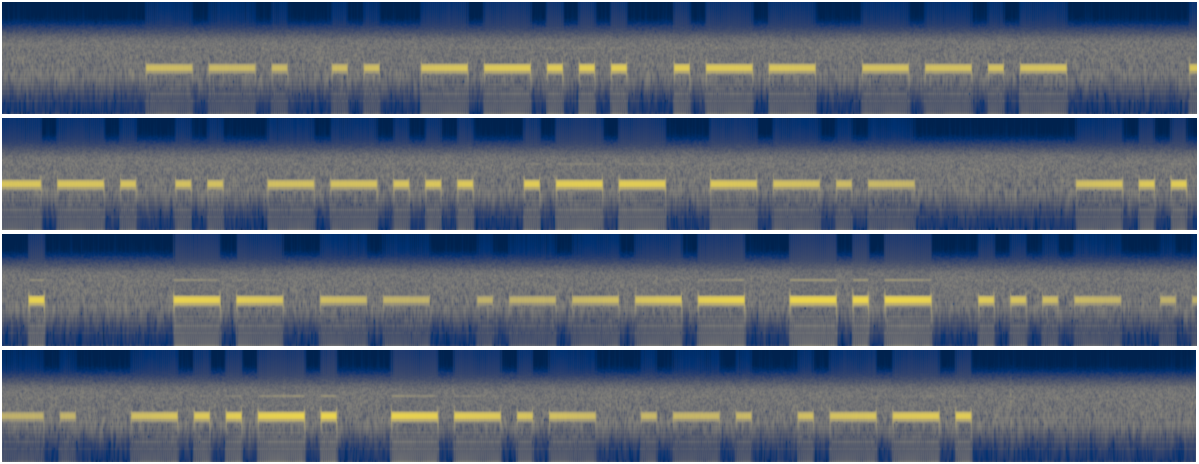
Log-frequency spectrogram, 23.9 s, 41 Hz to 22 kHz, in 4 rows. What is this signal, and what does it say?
Morse code, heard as a keyed tone, hand-sent with a paddle, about 15 wpm, 550 Hz, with radio static and fading. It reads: GI7WQ GI7WQ DE MM1KVR/QRP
